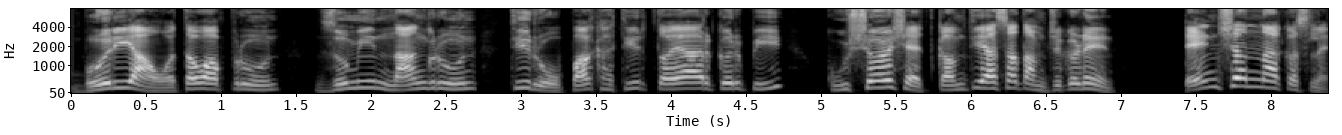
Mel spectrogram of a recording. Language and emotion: Goan Konkani, happy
